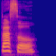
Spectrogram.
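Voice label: "vessel", English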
